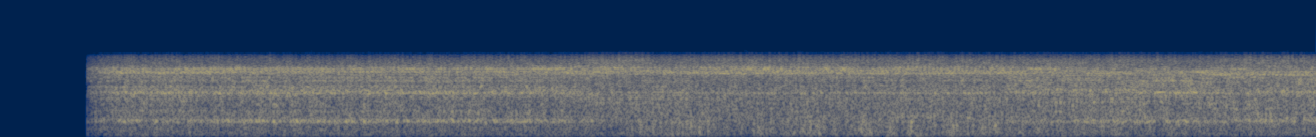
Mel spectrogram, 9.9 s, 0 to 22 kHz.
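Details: 2007-2009 Dodge Caliber SXT/SE, 2.0L/2.4L, at idle: a harsh rasping grind with a steady high whine of constant pitch, a loud noise from a failing alternator pulley.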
